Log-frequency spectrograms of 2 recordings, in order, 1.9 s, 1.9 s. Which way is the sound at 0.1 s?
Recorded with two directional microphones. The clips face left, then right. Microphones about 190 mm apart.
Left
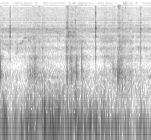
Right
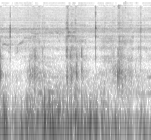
60° left (ahead or behind).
